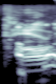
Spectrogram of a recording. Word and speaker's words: Carl: Carl. I hate that name because I can't say it properly. Like it just sounds like I'm saying Carol because that's a Carol, Well, Carl.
